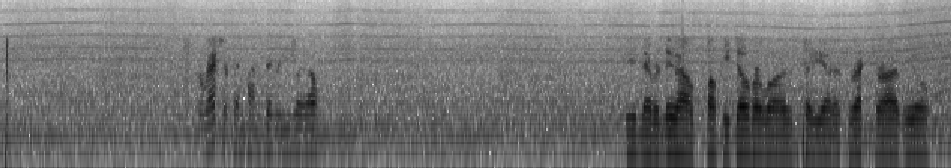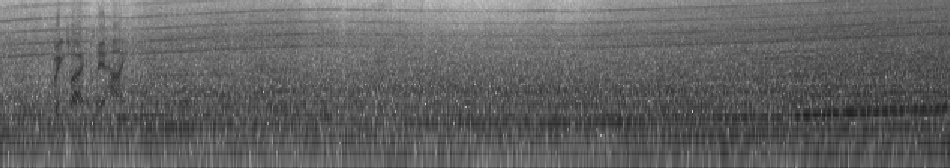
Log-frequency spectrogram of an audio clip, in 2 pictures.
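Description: A race car engine drones steadily, then revs higher as the car speeds up.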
